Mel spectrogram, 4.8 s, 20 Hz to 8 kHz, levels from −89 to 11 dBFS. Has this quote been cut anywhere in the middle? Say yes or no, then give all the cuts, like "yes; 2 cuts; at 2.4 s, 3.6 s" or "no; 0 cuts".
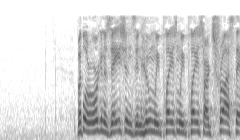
yes; 2 cuts; at 1.7 s, 3.5 s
